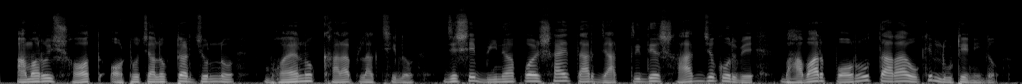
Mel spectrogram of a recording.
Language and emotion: Bengali, sad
